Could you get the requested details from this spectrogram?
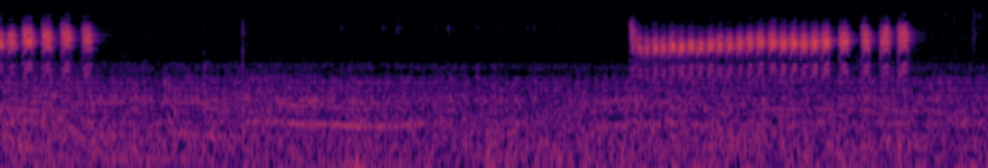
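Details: Lesser whitethroat: a short burst of rapid high notes, a pause of quiet hiss, then a longer dry rattle of about two seconds, slightly rising in strength, ending in a few separate clicks.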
